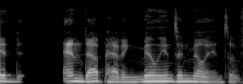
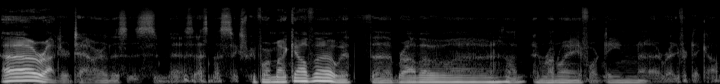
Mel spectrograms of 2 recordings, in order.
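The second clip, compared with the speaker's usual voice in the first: flat monotone pilot radio voice, much lower; 5 semitones lower, 4 dB quieter than usual. Showing how a pilot calls the tower for takeoff, in a monotone pilot radio voice. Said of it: "a monotone".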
